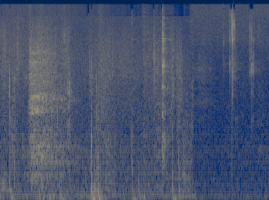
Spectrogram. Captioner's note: Alex sighs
